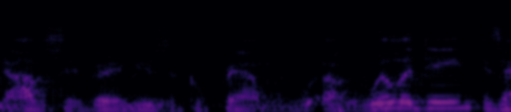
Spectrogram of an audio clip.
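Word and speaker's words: Willadeene: Willadine, is that how you say her name? Willadine? Willadine.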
